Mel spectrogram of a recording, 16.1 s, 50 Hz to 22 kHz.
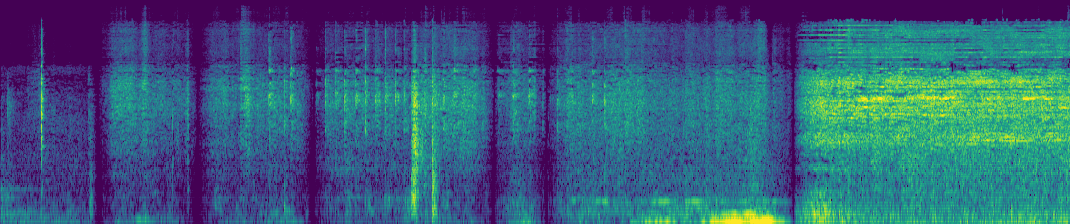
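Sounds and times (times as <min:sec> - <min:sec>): welding arc crackling: 0:08.3 - 0:16.0.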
